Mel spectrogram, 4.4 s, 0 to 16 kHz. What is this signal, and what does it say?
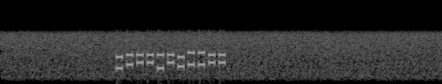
DTMF, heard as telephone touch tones, dialled by machine, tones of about 60 ms, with phone line noise. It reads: 18002049900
